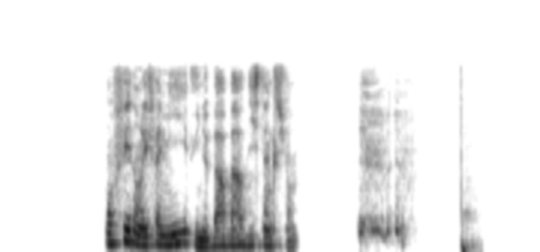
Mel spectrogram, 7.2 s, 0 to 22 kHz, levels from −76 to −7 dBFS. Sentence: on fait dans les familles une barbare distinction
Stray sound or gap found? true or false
true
